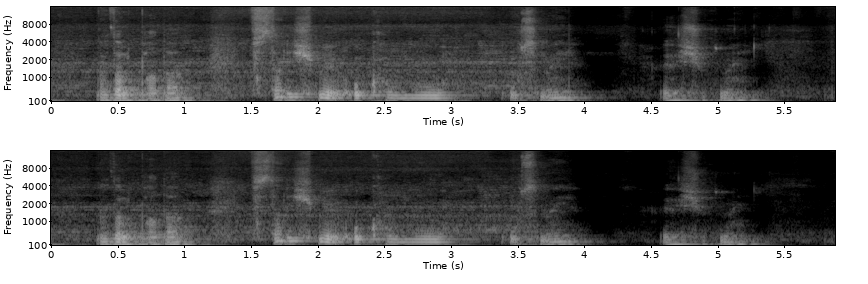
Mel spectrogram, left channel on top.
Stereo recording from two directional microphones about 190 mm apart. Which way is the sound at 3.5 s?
20° right (ahead or behind).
